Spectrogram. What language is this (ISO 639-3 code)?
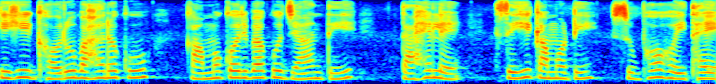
ori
